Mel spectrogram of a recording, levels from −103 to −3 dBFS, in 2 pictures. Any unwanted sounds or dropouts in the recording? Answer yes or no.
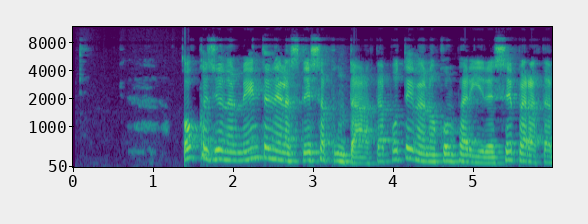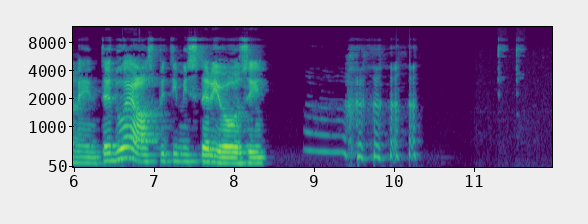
yes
